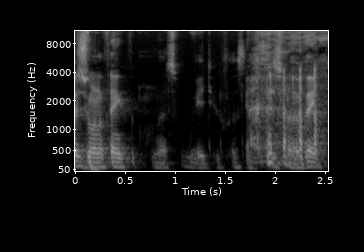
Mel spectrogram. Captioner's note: members laughs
